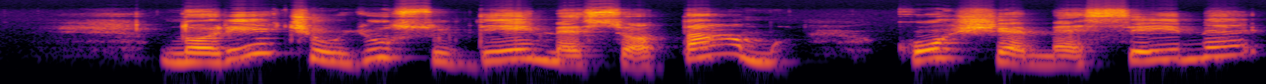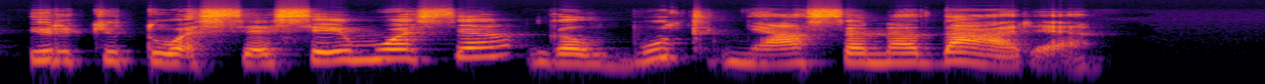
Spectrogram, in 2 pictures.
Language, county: Lithuanian, Panevėžys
